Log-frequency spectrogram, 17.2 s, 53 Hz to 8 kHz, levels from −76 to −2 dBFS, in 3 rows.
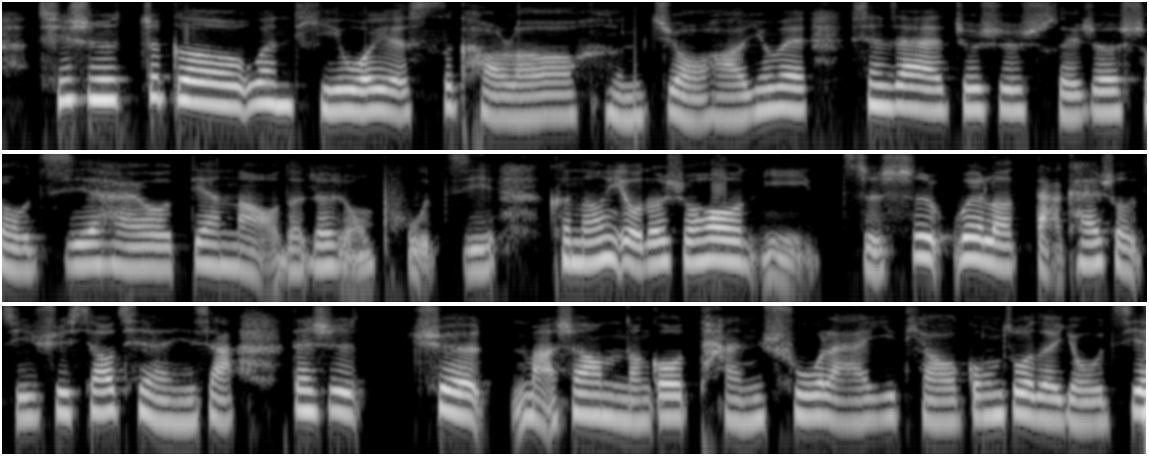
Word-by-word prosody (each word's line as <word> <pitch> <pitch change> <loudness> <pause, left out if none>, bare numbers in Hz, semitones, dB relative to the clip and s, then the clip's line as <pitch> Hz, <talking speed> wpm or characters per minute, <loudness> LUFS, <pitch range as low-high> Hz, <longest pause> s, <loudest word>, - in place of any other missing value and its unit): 其 285 +1 +2
实 290 -1 +6
这 320 - +1
个 260 -5 +6
问 250 0 +3
题 210 -4 -1
我 200 -1 +5
也 190 -3 +1
思 230 +3 -1
考 175 -6 -3
了 165 +2 -1
很 180 -2 -7
久 175 -5 -1
哈。 160 +1 -3
因 205 +4 -1
为 220 -1 +2 0.2
现 240 -2 +1
在 220 -3 +4
就 210 0 -1
是 210 -1 -2
随 180 -4 -3
着 195 +1 +1
手 175 -5 -3
机 185 +4 0
还 190 -2 -3
有 175 0 -1
电 185 +2 -4
脑 170 - -4
的 - - -7
这 185 -2 -1
种 - - -7
普 - - -9
及， 155 +2 -4 0.2
可 210 - -2
能 205 +3 +2
有 205 -5 +2
的 195 +3 +2
时 210 - -2
候 220 0 +6
你 220 +1 -10
只 155 -3 -4
是 240 +10 +1
为 235 0 +4
了 195 -4 +3
打 - - -1
开 195 0 -2
手 185 -5 -3
机 185 +4 -4
去 210 +2 -1
消 220 +1 +2
遣 220 -6 -1
一 160 0 -5
下， 165 -1 -1 0.3
但 230 -2 +2
是 220 -2 +1 0.2
却 215 -6 +3
马 190 -2 -1
上 200 -1 +1
能 165 -1 -3
够 190 +1 +4
弹 175 -2 -5
出 195 +1 -1
来 165 -3 -3
一 180 +2 -6
条 165 -3 -4
工 190 +4 -2
作 205 -1 +3
的 180 -2 +1
邮 160 -2 -3
件， 220 +8 +4
195 Hz, 245 characters per minute, -22 LUFS, 175-220 Hz, 0.3 s, 实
